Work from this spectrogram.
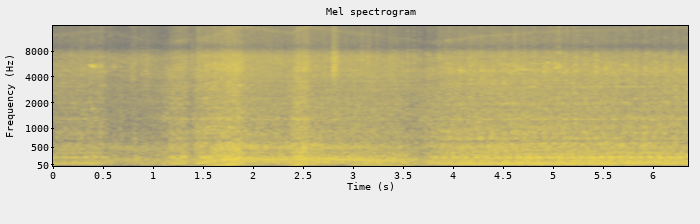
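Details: Avia A75 mini excavator truck diesel at idle with a cracked exhaust: loud idle with raw, uneven chuffing puffs over the engine note. Exhaust is leaking.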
